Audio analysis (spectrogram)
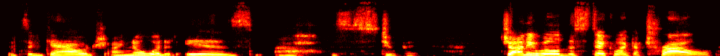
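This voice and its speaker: A woman's voice: a little high, a bit bright, no room sound, low-quality recording. Woman reading aloud, dry close sound. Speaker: amateur audiobook reader. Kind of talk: expressive story read-aloud.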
